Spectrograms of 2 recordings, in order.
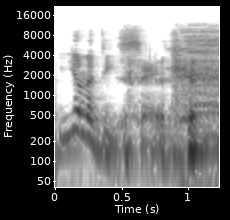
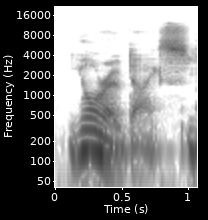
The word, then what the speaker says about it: Eurydice: Yoladise. Eurydice. Yoladise. It's actually pronounced Eurodice. Eurydice.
